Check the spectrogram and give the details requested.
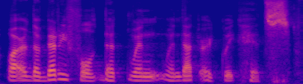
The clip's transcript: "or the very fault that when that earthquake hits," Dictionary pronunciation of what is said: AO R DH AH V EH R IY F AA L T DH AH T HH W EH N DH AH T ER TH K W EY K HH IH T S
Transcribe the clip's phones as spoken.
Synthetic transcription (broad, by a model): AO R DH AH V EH R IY F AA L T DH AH T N W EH N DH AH T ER T K W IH K HH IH T S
